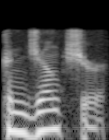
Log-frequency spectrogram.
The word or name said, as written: conjuncture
